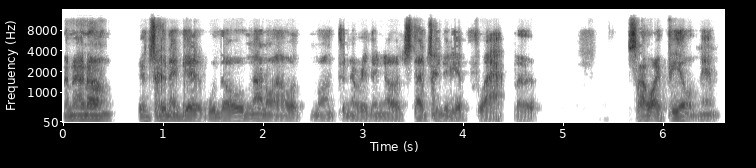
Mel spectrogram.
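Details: Adult man two years after total laryngectomy for cancer, also treated with radiation and chemotherapy; no larynx, breathes through a neck stoma, speaks via tracheoesophageal puncture voice prosthesis with an HME: tracheoesophageal speech.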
